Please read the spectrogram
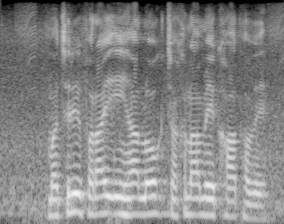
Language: Bhojpuri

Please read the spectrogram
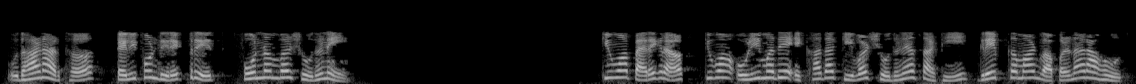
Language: Marathi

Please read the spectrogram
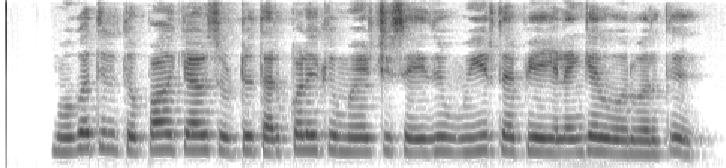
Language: Tamil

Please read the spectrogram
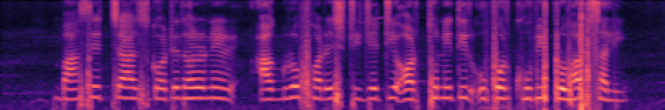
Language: Bangla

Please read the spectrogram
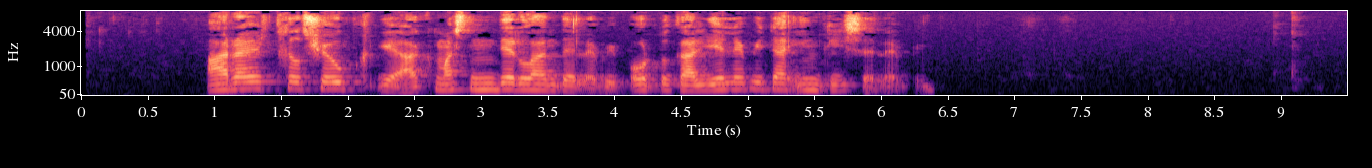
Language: Georgian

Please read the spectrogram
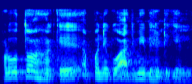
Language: Maithili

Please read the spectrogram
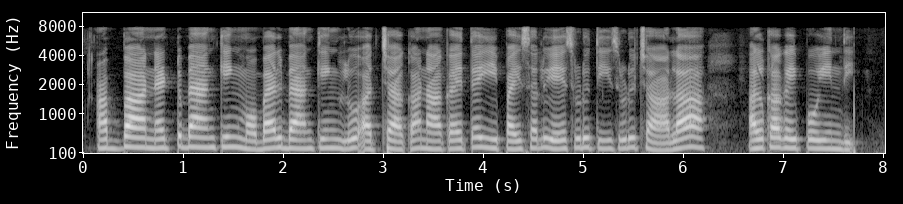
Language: Telugu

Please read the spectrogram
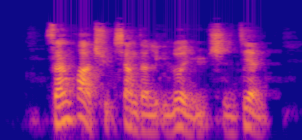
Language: Chinese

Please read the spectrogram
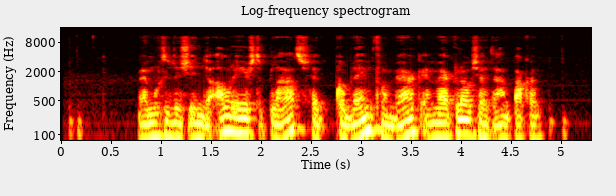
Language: Dutch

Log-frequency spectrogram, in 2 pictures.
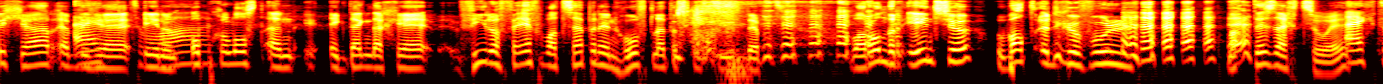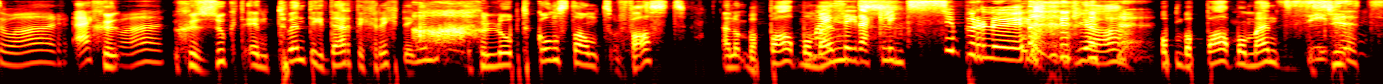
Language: Dutch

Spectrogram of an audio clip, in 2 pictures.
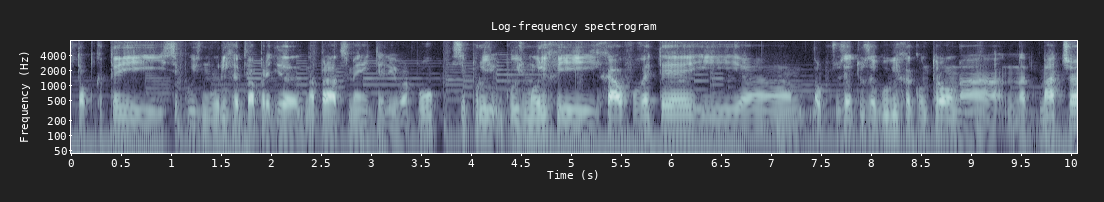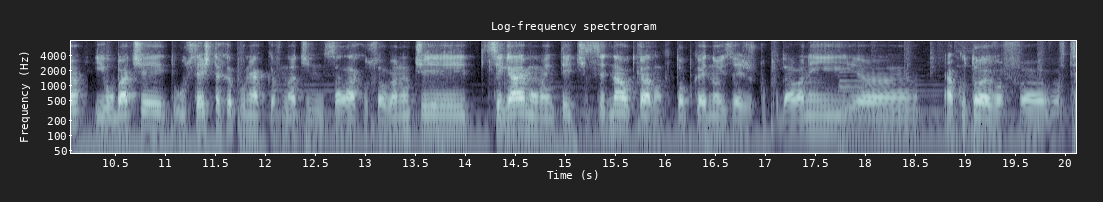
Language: Bulgarian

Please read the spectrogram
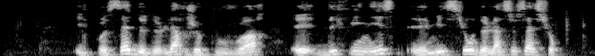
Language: French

